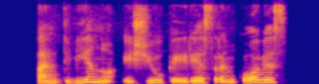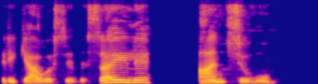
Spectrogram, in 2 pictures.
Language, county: Lithuanian, Telšiai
